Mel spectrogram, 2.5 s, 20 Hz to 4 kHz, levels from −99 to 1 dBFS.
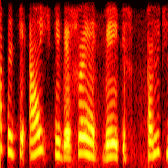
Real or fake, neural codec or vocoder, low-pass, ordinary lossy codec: fake; codec, 44.1 kHz, 1.7 kbps, Pupu-Codec; 3.6 kHz; Opus, 24 kbps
